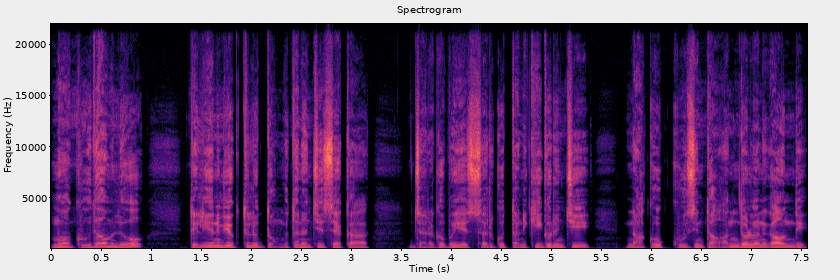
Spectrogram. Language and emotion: Telugu, fearful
